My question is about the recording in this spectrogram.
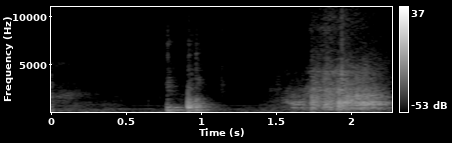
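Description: Clear acrylic quilting ruler and rotary cutter being moved and set down on a cutting mat: a soft knock just under a second in, then a short sliding rustle near the end.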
